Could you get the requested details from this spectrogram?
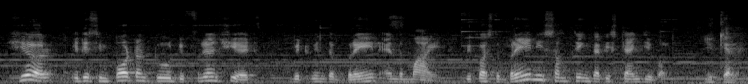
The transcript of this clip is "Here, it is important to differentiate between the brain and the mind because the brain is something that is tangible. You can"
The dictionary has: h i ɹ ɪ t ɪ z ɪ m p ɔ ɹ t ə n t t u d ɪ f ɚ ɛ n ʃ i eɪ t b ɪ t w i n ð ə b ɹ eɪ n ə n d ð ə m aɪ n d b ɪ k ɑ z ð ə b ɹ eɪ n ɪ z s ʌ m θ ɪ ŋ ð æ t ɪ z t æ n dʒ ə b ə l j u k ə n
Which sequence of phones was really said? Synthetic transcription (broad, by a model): h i ɹ ɪ t ɪ z ɪ m p ɔ ɹ t ə n t t u d ɪ f ɚ ɛ n ʃ i eɪ t b ɪ t w i n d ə b ɹ eɪ n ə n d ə m aɪ n d b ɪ k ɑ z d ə b ɹ eɪ n ɪ z s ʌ m t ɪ ŋ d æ t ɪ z t æ n dʒ ə b ə l j u k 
